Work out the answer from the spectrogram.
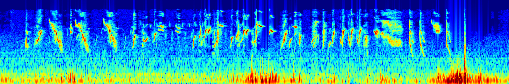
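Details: Goldfinch song from Aïn Barbar, Annaba: an unbroken run of rapid, high, chattering notes mixed with liquid twitters. Soft, low thumps and rumbles sit in the background.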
